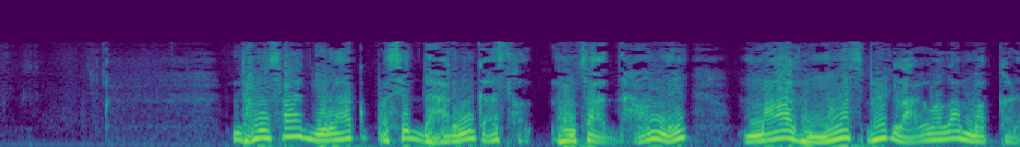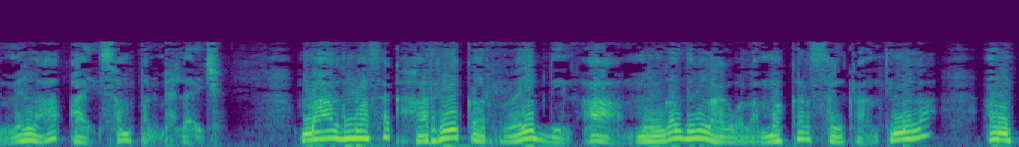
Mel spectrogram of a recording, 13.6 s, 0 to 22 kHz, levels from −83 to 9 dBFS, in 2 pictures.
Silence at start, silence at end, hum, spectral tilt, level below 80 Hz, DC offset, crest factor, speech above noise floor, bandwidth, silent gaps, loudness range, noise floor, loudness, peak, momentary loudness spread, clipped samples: 1.55 s; 0.05 s; none; -7 dB/octave; -42 dBFS; under 0.1%; 10 dB; 39 dB; 8 kHz; none; 2 LU; -52 dBFS; -14 LUFS; -4 dBFS; 9 LU; under 0.1%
